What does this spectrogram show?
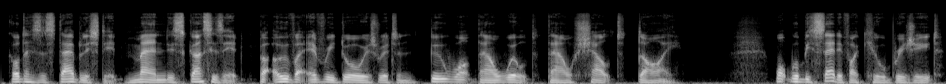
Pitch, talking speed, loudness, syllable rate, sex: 100 Hz, 180 wpm, -18 LUFS, 4.9 syllables/s, male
